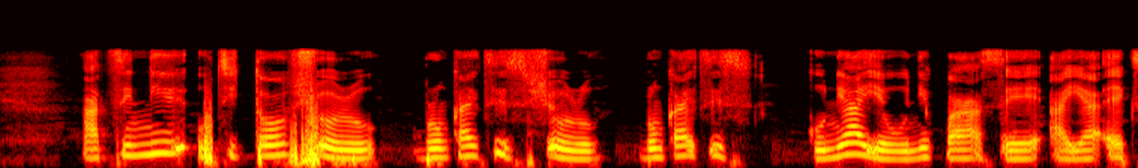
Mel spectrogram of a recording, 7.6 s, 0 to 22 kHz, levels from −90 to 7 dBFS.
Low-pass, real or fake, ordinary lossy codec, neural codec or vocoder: 7.2 kHz; real; none; none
